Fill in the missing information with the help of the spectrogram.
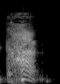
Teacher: So like he wants to turn fourth tone into a first tone, which is a surprisingly common mistake because I guess it's because fourth tone starts at a similar starting point to first tone. It just falls from there. And it's almost like people never get to the falling part.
